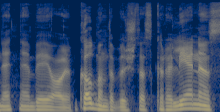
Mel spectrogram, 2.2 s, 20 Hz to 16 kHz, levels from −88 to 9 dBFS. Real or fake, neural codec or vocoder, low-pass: fake; vocoder, 44.1 kHz, 128 mel bands every 256 samples, BigVGAN v2; 14.4 kHz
